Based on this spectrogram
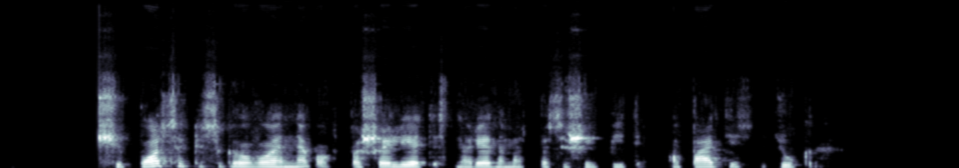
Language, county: Lithuanian, Alytus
